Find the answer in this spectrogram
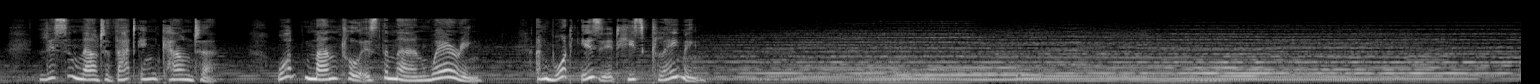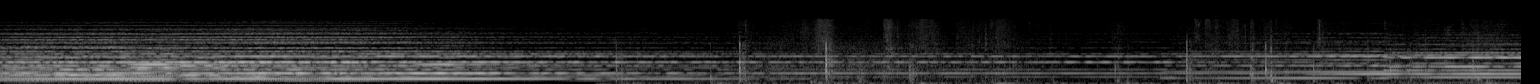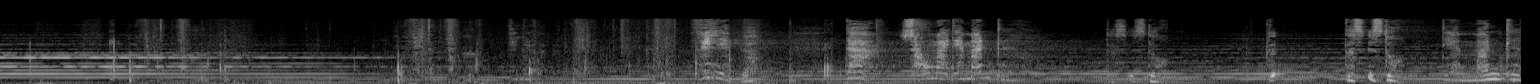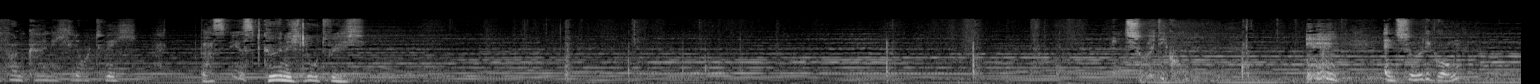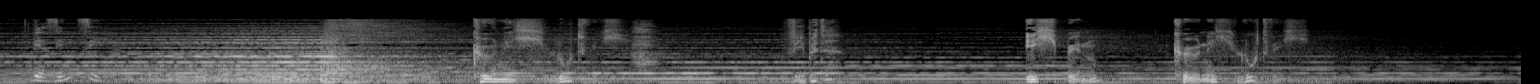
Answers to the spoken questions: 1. Philip and Paula are stunned to see the man wearing the mantle of King Ludwig.
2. Imagine the two reporters' astonishment when they hear the man claim to be King Ludwig.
